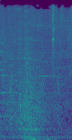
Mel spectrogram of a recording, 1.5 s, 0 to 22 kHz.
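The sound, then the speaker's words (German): A train rumbles past in the opposite direction, a broad steady roar that swells toward the middle and then eases off slightly. “Da fährt ein Zug 3, vorbei in die andere Richtung.”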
